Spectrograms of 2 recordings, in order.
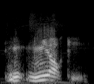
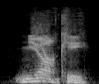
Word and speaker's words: gnocchi: Gnocchi. – Gnocchi. Okay. – The Italians have very few pronunciation exceptions, and one is G N together. You read it as gnu. – Gnu. – So it's gnocchi.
